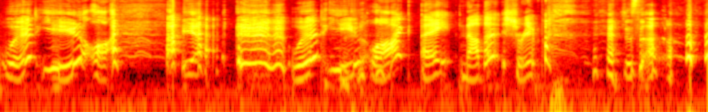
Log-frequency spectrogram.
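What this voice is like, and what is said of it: Robotic Australian accent, upward inflection. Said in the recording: “upwards inflection ... Always talk with an upwards inflection ... You sound like an Australian automaton.”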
